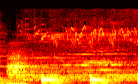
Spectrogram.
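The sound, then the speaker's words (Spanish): Birds chirp and twitter softly in the background of a popular music song that weaves in nature sounds, while a steady musical drone plays with low bass notes striking about once a second; no one speaks. “Es un conjunto de canciones, pero también algo más, porque en los temas se cuelan los sonidos de la naturaleza. Grillos, pájaros, insectos.”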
